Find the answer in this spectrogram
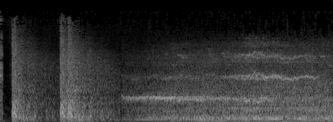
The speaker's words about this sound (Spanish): ese auto, parece que nos sigue. Es solo un auto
